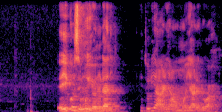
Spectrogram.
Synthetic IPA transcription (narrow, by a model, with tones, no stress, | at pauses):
e˨ji˨˦ko˦˨s̬i˦˨mũ˦i˦˨jɔ˨˧nũ˧da˦nĩ˦ | nĩ˦to˧ɾi˦a˦˨ã˨˦ɾi˦a˦˨w̃ɔ̃˧mɔ̃˧˨a˨˧ɾɛ˨lo˨˦wa˦˨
